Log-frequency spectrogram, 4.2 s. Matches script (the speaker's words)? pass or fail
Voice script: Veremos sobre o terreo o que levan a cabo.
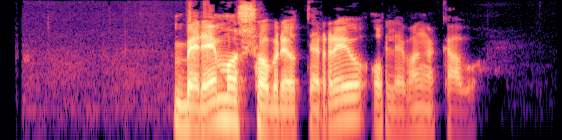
pass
